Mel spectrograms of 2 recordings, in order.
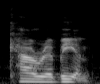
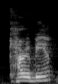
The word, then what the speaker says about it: Caribbean: caribbean and it's pronounced caribbean in english way i think in america they say caribbean but we say our caribbean caribbean but we say caribbean with the extra syllables there as it should be and it's one r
